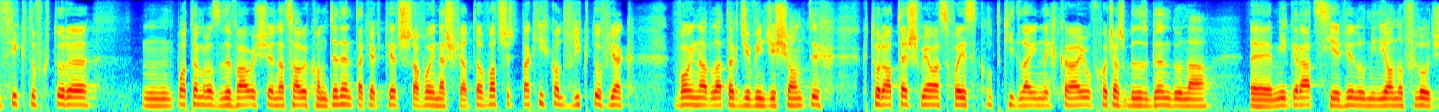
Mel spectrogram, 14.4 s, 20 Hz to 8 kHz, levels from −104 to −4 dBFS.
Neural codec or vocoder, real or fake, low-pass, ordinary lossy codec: codec, 16 kHz, 1 kbps, X-Codec, HuBERT features, trained on LibriSpeech; fake; none; none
